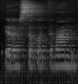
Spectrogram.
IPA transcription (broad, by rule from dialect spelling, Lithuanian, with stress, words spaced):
ɪr ɐʃ ˈsɑːkoː tʲeːˈʋɐm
